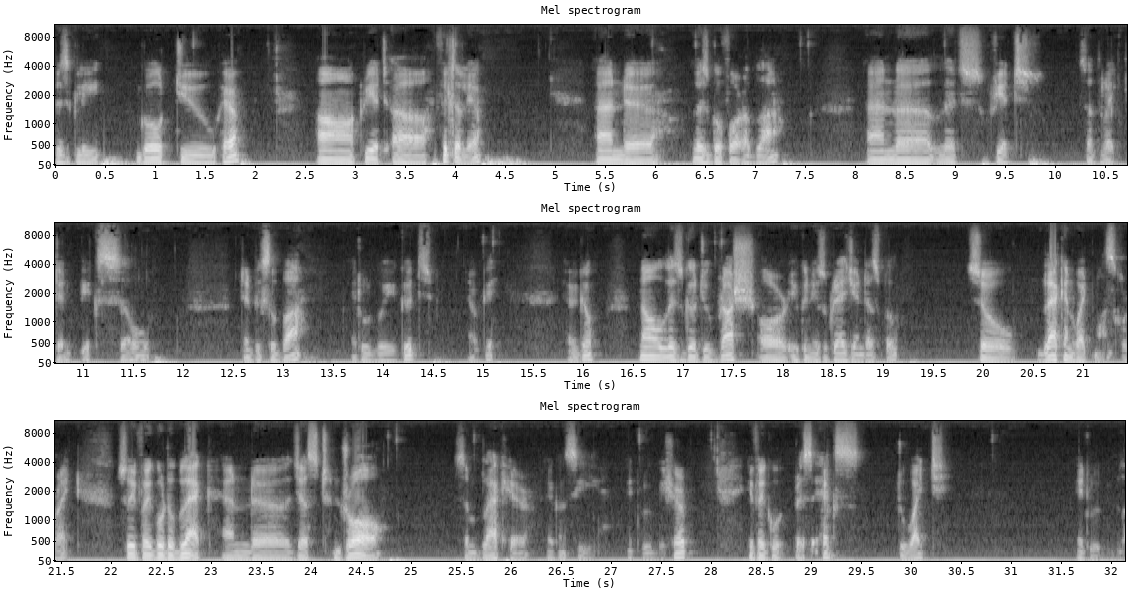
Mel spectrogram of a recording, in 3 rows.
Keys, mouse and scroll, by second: 1.3 click, 3.9 click, 6.0 click, 7.5 click, 8.9 click, 10.6 BackSpace, 11.4 1, 11.5 KP_0, 15.0 click, 15.9 scroll down 1, 17.4 click, 24.8 click, 25.6-27.5 drag, 29.2 x, 30.8-32.1 drag.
